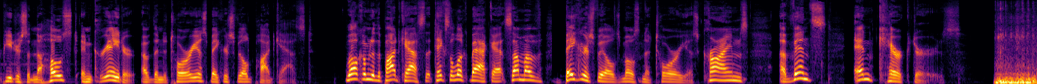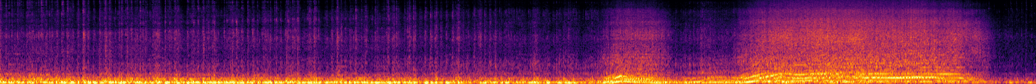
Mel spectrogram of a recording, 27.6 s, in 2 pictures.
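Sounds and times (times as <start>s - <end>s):
speech: 0.0s - 13.8s
drag racing car engine idling and revving: 13.3s - 27.6s.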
